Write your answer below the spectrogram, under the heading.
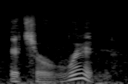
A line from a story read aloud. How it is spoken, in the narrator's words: murmured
